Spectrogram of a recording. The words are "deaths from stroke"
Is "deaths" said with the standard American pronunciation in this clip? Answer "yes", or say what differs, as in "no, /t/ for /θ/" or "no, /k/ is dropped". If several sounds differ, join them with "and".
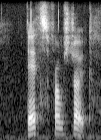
yes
